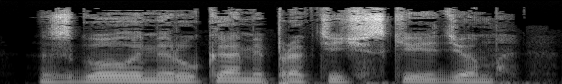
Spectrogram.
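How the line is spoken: Sigh. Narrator (Russian): вздохнул Жакоб

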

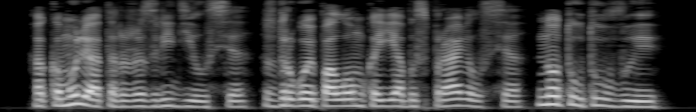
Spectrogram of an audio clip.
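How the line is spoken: Annoyed growl. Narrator (Russian): раздосадованно прорычал Арман

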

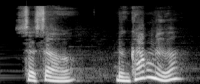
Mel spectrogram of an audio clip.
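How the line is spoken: Gentle, smiling. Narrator (Vietnamese): Chàng mỉm cười, dịu dàng nói

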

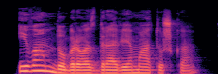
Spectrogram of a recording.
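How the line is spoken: Calm greeting, holding back tears. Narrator (Russian): Спокойно поздоровалась, хотя к глазам подступали слезы

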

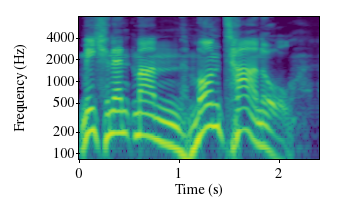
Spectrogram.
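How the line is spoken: Loud, sonorous call. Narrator (German): rief der seltsame Reiseführer nunmehr mit ebenso lauter, volltönender Stimme

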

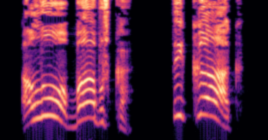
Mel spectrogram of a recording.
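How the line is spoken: Yelling into phone. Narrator (Russian): завопил в трубку

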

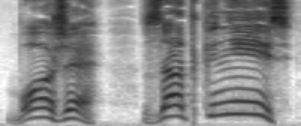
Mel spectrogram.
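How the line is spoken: Yelled. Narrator (Russian): заорал гард

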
